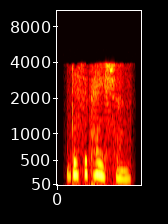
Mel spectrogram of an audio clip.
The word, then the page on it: dissipation: ,dısə’peıʃən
